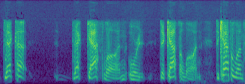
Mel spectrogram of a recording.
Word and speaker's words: decathlon: or decathlon I think Decathlon it's easier to say to catalan than decathlon but that comes from the greek and it's Athlon is the contest and then deca is ten but trying to say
